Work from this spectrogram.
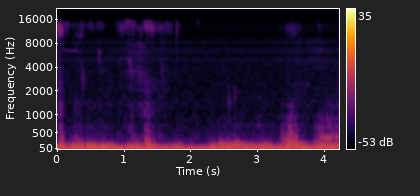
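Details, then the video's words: Close, steady low purr of a British Shorthair mother cat nursing her tiny newborn kittens, eyes still closed, with faint soft movement sounds; no music. "Cat Purring Meowing 🥰Sweet Mommy Cat Talking to her Cute Tiny Kittens 😘British Shorthair Cats"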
